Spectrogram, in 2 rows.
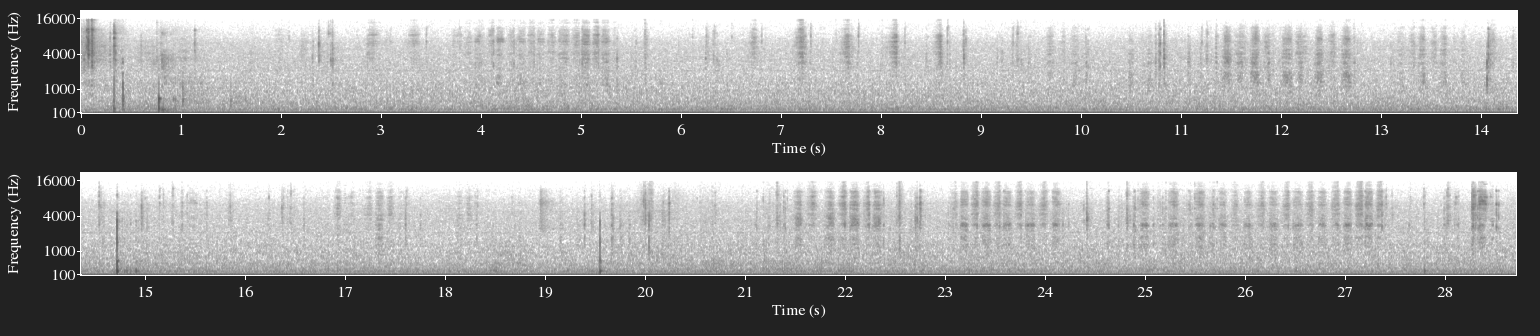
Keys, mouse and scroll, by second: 1.7 $, 2.0 alt+click, 2.4 alt+click, 3.1 click, 3.5 click, 4.0 click, 4.3 alt+click, 5.4 click, 6.3 alt+click, 6.8 click, 7.3 click, 7.8 click, 8.3 click, 8.4 alt+click, 8.7 click, 8.8 alt+click, 9.3 alt+click, 10.1 click, 10.8 click, 11.2 alt+click, 11.6 click, 11.9 click, 12.2 click, 12.8 click, 14.0 click, 15.2 alt+click, 15.6 click, 16.4 alt+click, 16.8 click, 17.0 click, 17.6 click, 17.9 click, 18.0 alt+click, 18.4 click, 19.0 alt+click, 19.4 click, 19.9 click, 20.7 click, 21.3 alt+click, 22.4 click, 24.2 click, 24.8 alt+click, 25.1 click, 25.4 click, 25.7 click, 27.4 click, 27.8 alt+click, 28.2 click, 28.5 click.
